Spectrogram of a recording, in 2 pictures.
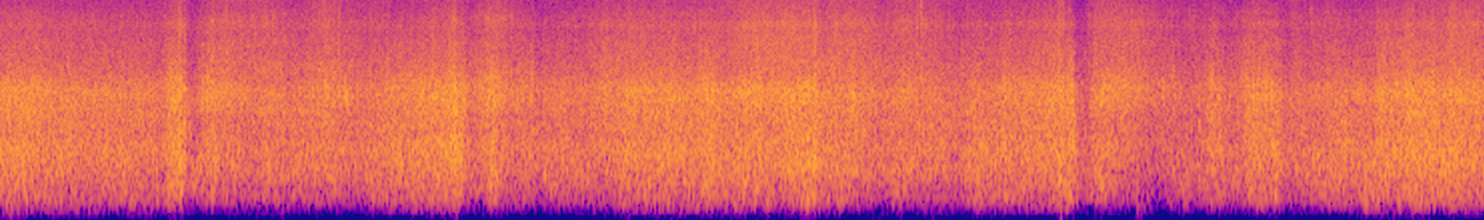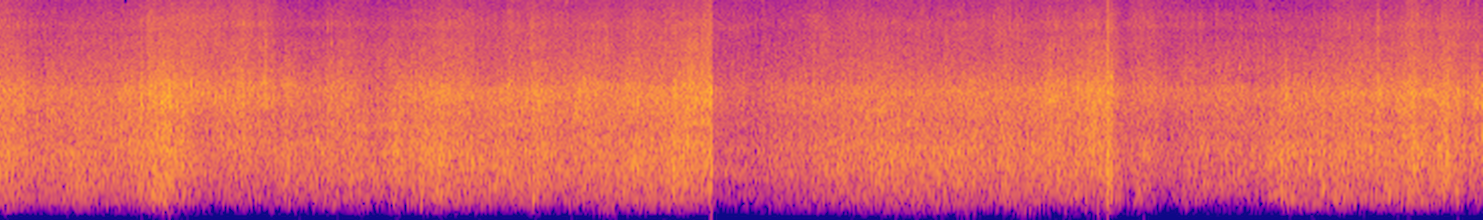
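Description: Steady rushing of waves and surf on a rough sea, swelling and easing, with a few abrupt breaks.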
